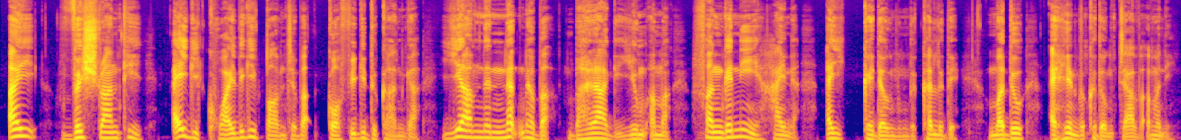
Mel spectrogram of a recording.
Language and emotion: Manipuri, surprised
